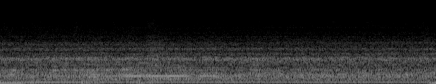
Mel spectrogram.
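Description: Steady low hum of machinery with a faint short tone about a second in.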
